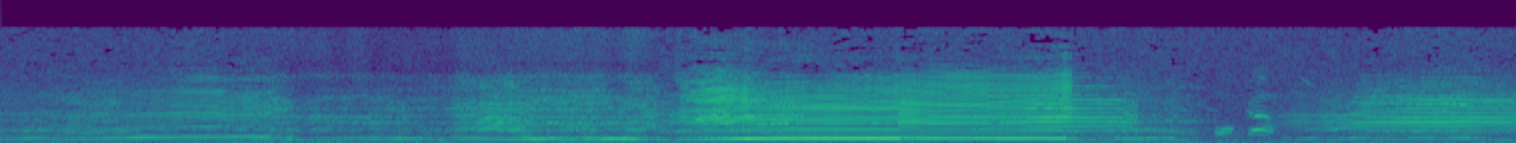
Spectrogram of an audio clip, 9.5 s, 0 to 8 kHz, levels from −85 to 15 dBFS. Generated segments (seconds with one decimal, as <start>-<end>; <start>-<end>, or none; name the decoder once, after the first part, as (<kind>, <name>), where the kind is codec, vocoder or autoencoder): 1.7-4.1 (codec, SNAC)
